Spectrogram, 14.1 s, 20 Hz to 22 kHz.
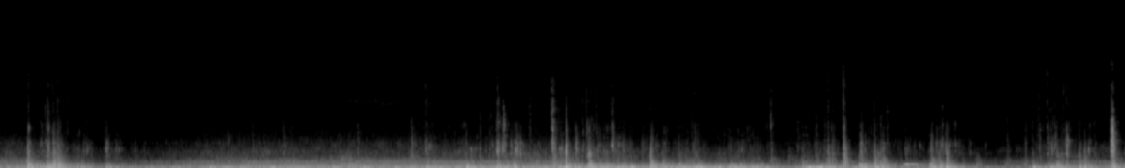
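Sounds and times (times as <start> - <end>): low rumble: 0.0 - 14.0
metal knocks and clanks: 0.3 - 1.6, 5.1 - 14.0.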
